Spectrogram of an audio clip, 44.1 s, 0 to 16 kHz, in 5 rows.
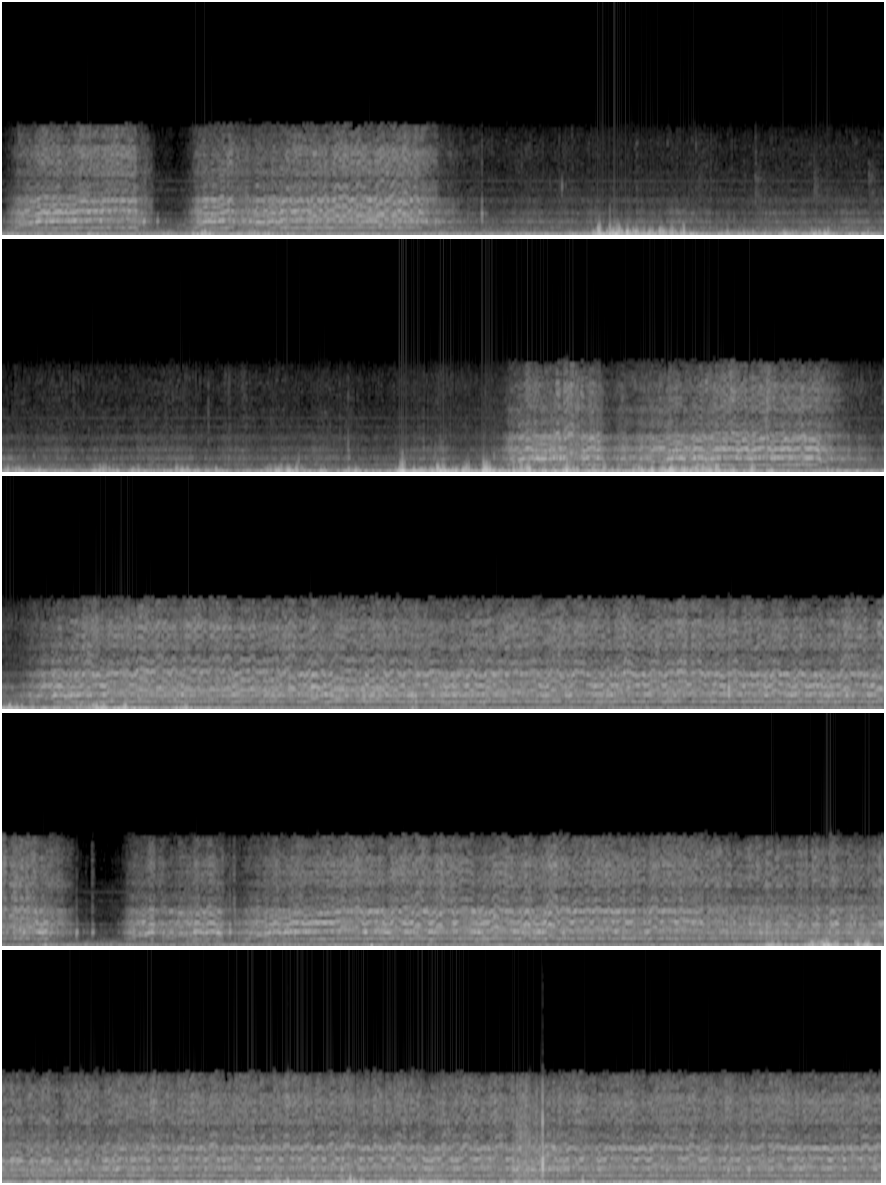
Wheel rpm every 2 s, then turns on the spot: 90, 130, 30, 20, 20, 20, 50, 120, 100, 160, 160, 160, 130, 70, 140, 160, 160, 160, 160, 160, 160, 170.
none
